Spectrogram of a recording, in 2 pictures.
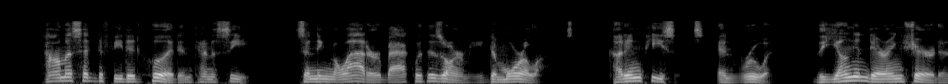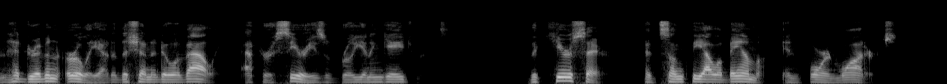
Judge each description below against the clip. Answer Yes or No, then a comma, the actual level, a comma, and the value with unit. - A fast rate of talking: No, average, 165 wpm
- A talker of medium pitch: No, low, 120 Hz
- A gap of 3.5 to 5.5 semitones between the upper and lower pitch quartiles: Yes, average, 3.9 semitones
